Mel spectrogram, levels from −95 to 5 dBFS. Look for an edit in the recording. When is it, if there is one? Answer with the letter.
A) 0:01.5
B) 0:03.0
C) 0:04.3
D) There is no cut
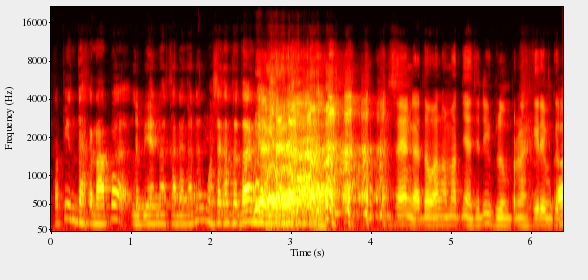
C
